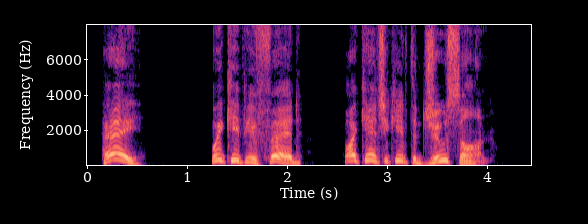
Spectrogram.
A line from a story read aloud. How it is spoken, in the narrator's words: one of them called out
